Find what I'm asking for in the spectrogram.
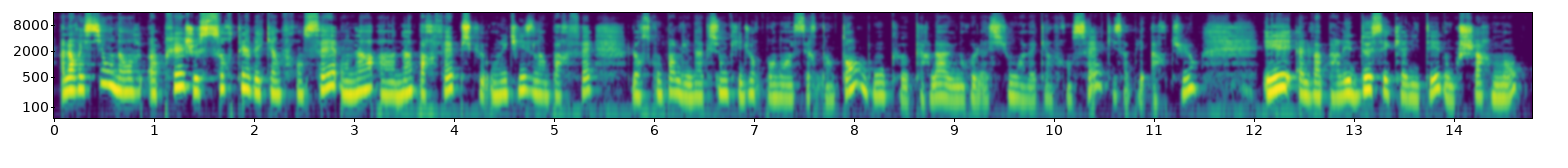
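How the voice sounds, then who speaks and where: A woman giving a patient language lesson, explaining step by step and often pausing with hesitations. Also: mid-range voice, lively intonation, a little mellow. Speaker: French teacher.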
